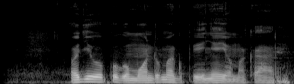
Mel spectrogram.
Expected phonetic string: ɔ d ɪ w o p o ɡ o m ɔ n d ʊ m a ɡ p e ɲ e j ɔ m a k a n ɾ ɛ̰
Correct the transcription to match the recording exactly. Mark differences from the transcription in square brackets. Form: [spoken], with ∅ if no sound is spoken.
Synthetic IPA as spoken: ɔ [d͡ʒ] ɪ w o p o ɡ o m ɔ n d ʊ m a ɡ p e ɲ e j ɔ m a k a [∅] ɾ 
